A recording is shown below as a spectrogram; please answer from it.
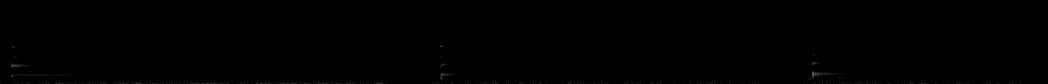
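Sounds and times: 
soft violin pizzicato on the A string: 0:00.0 - 0:02.0, 0:04.4 - 0:07.5, 0:08.1 - 0:10.2.

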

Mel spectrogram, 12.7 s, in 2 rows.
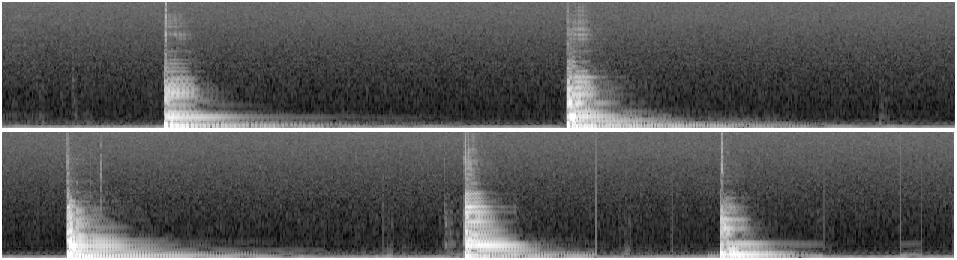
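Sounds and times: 
double bass pizzicato fortissimo on E string: 0:01.1 - 0:02.1, 0:03.8 - 0:05.1, 0:06.8 - 0:08.1, 0:09.4 - 0:10.4, 0:11.1 - 0:11.8.

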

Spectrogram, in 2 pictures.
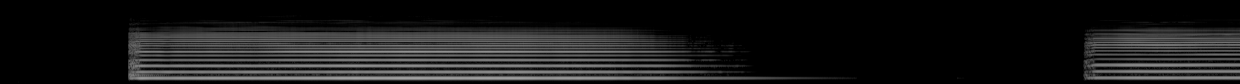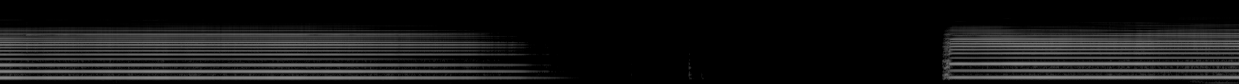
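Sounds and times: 
violin bowed fortissimo on the D string: 0:01.3 - 0:08.2, 0:10.8 - 0:18.0, 0:21.8 - 0:24.7.

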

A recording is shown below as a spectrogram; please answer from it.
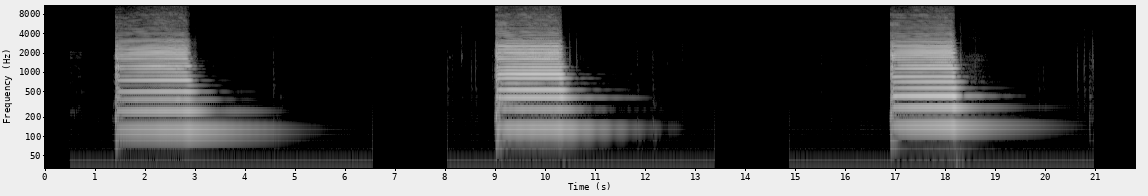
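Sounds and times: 
cello bowed fortissimo on the G string: 0:01.4 - 0:05.1, 0:09.0 - 0:12.0, 0:16.9 - 0:20.1.

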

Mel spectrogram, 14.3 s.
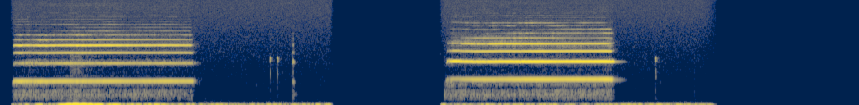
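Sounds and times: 
violin arco pianissimo on the D string: 0:00.2 - 0:03.3, 0:07.4 - 0:10.5.

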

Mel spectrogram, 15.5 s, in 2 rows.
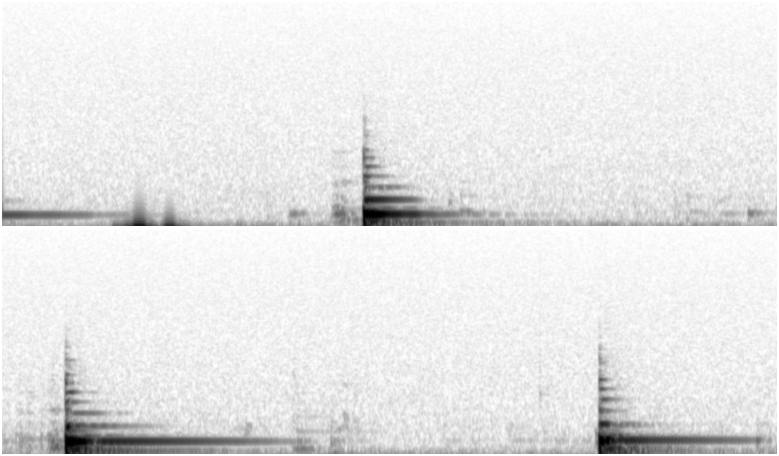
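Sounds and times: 
double bass pizzicato on D string pianissimo: 0:08.4 - 0:09.4, 0:13.7 - 0:14.6.

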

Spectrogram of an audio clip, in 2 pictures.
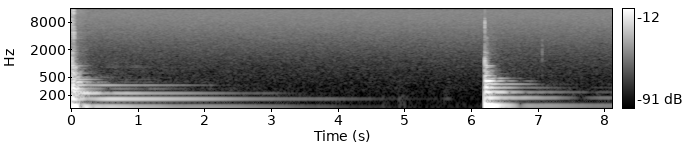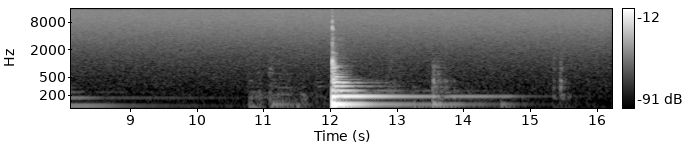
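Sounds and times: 
loud double bass pizzicato on the E string: 0:00.0 - 0:01.8, 0:06.2 - 0:07.8, 0:12.0 - 0:14.0.

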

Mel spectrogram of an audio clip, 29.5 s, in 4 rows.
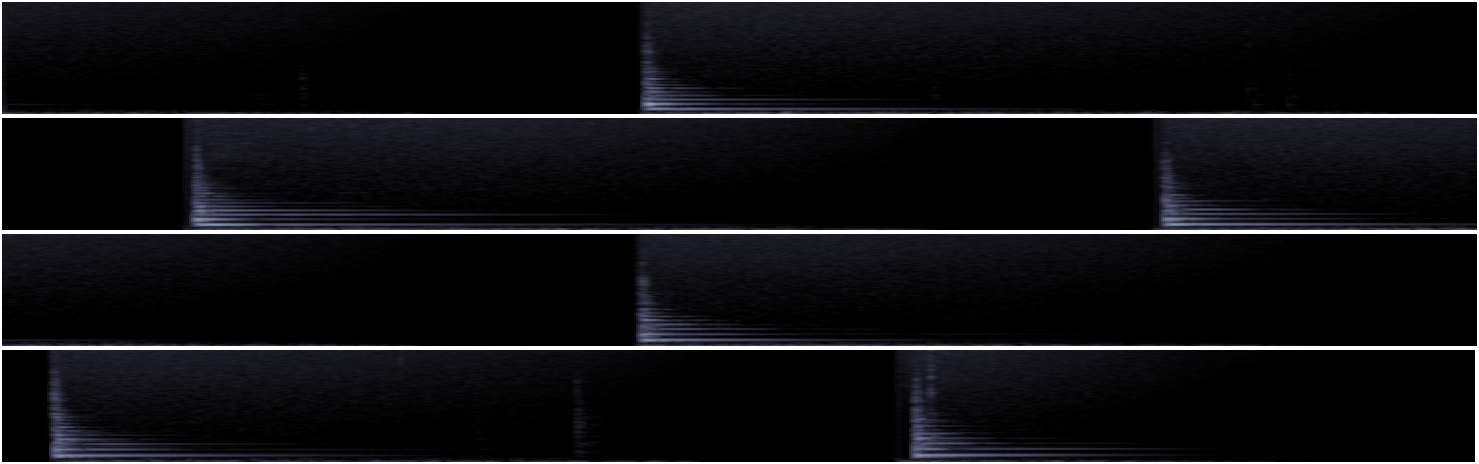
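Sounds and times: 
cello pizzicato mezzo-forte on the C string: 0:03.2 - 0:05.6, 0:08.4 - 0:11.0, 0:13.2 - 0:15.4, 0:18.0 - 0:19.7, 0:22.4 - 0:24.7, 0:26.7 - 0:27.9.

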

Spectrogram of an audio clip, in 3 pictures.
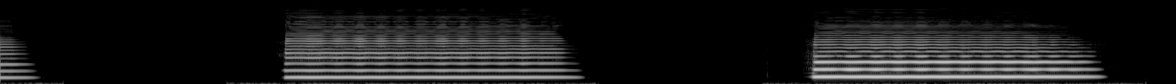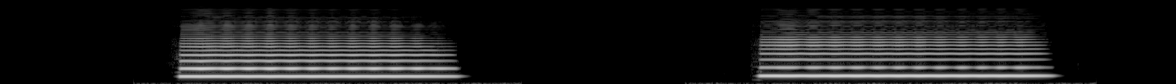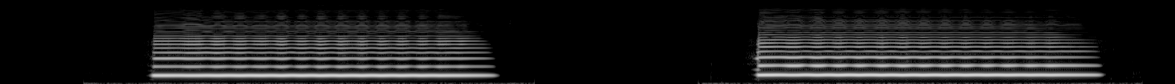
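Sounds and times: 
alto saxophone with vibrato: 0:00.0 - 0:00.4, 0:02.8 - 0:05.9, 0:08.1 - 0:11.2, 0:13.5 - 0:16.4, 0:19.3 - 0:22.4, 0:25.0 - 0:28.6, 0:31.0 - 0:34.7.

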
